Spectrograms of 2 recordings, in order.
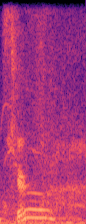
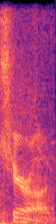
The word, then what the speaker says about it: Chiron: got uh what's the God's name is cherro churro oh now I'm forgetting how to say it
